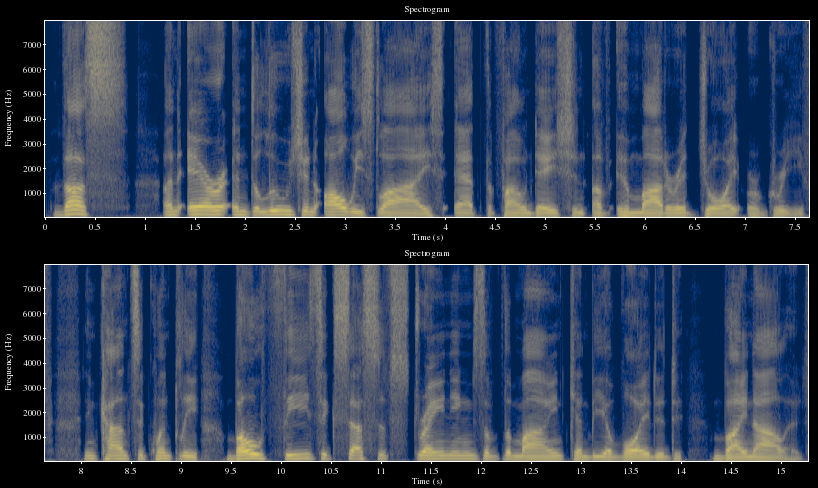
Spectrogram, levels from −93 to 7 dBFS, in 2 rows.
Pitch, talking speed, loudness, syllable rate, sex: 120 Hz, 115 wpm, -20 LUFS, 3.8 syllables/s, male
